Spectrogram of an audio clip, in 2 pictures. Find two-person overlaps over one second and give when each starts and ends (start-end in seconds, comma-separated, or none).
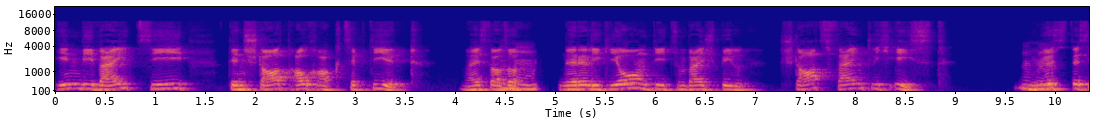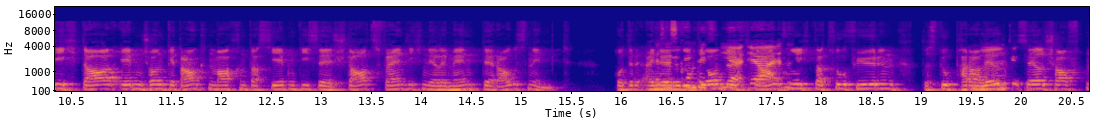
16.3-17.8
